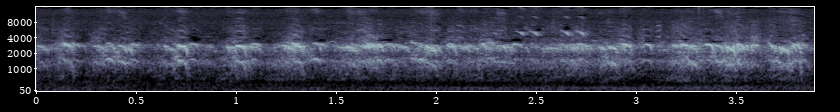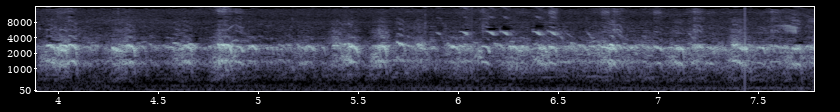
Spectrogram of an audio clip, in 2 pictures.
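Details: A dense chorus of Carmine bee-eaters at a cliff nesting colony near a river bank, with many overlapping rolling, throaty calls blending into a steady mid-pitched chatter that never lets up.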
